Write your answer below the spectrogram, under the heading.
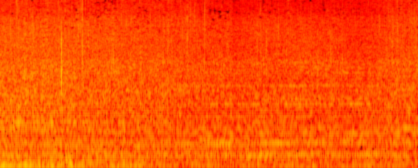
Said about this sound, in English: seen it rain this hard in a long time. Well, I guess God said he's going to bless the earth.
